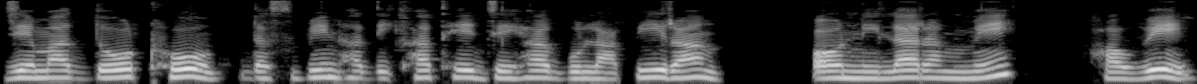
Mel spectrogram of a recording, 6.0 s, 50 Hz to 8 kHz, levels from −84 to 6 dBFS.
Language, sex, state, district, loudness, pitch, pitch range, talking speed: Chhattisgarhi, female, Chhattisgarh, Jashpur, -17 LUFS, 210 Hz, 195-220 Hz, 160 wpm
